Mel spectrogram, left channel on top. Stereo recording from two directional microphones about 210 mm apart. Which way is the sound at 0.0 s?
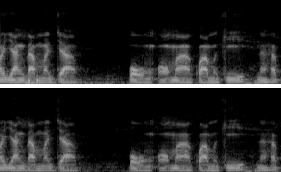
20° left (ahead or behind).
